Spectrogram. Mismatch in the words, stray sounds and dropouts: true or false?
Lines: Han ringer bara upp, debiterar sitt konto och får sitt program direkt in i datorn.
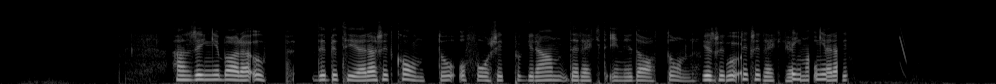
true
